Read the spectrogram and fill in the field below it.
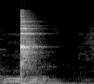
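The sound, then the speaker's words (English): A single bright clink of glasses touching in a toast, fairly loud, with a short ringing tone that fades within half a second. “Cheers. Yeah, go on. We can do this here. Are you drinking? Yeah, of course.”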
